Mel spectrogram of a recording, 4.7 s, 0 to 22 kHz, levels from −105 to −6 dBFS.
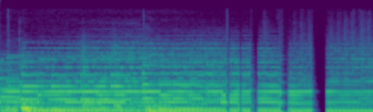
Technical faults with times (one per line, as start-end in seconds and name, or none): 2.82-4.09 repeated stalls (stutter)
